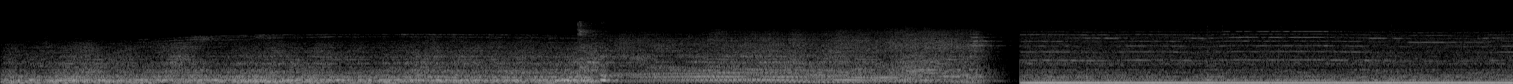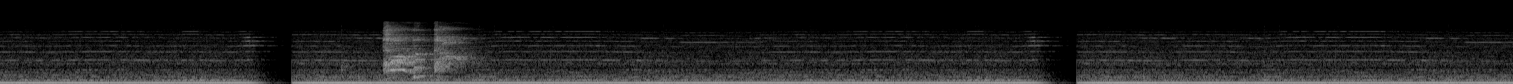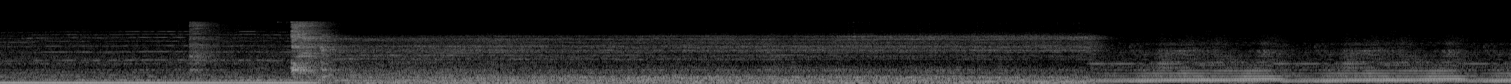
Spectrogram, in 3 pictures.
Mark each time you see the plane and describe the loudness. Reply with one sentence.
The plane can be heard from 0.0 to 45.3 s, getting quieter then louder.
